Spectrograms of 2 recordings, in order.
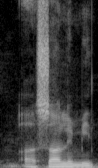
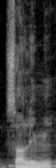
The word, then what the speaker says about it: Sanslimite: Hoe spreek je het uit, Sans? Sanslimite. Sanslimite.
